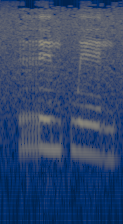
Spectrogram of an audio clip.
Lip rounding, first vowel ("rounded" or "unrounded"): unrounded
